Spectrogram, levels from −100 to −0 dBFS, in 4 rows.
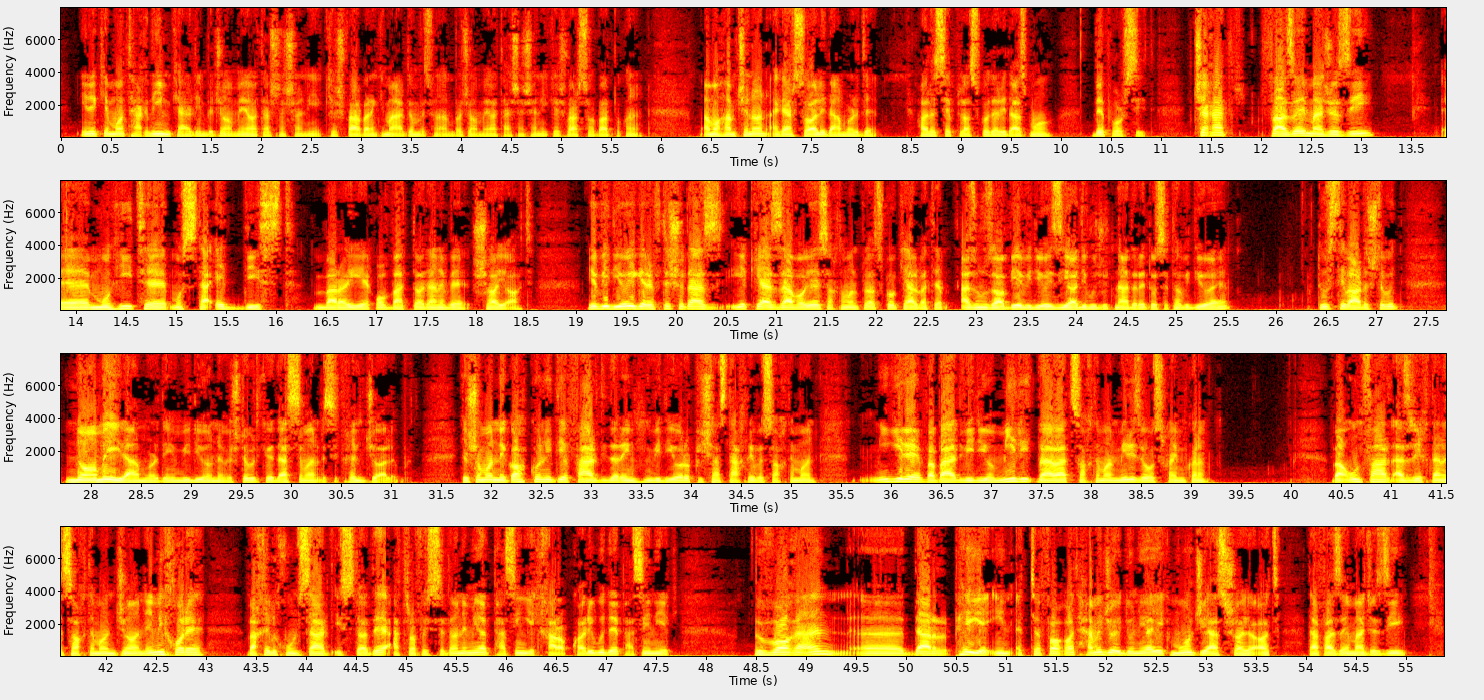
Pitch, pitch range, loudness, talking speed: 95 Hz, 85-110 Hz, -15 LUFS, 160 wpm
